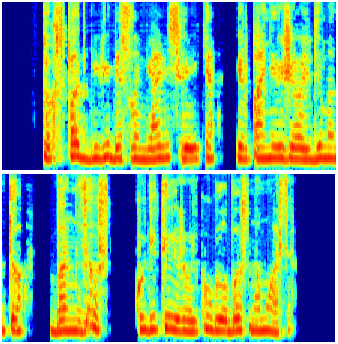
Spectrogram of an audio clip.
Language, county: Lithuanian, Kaunas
